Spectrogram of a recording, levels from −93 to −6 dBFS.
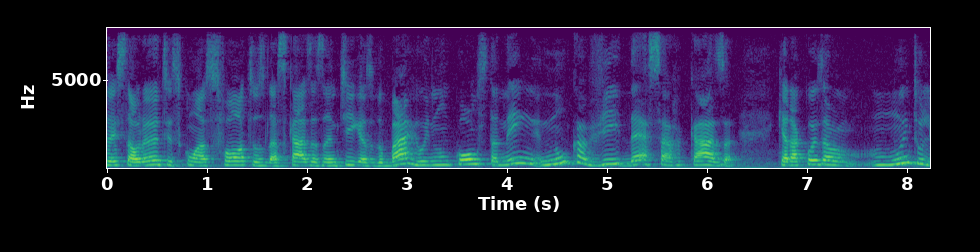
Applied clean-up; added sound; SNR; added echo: none; none; none; none.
